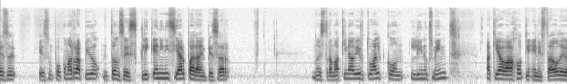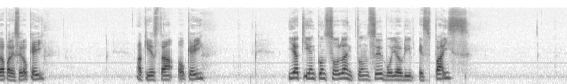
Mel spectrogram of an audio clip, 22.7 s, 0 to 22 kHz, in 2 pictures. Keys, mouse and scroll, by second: 5.1 click, 14.4 click, 18.2 click, 20.5 click.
